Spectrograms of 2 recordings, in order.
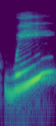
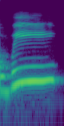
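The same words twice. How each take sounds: First: The pitch rises like a question. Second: The pitch stays flat like a statement. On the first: The speaker is asking to find out more. "as a question is like we" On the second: It is a plain statement. "just oh we"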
